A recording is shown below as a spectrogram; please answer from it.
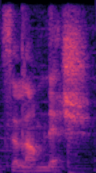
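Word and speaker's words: ሰላም ነሽ: You would say salam to a man, or salam no to a man. To a woman, Salamnesh.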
